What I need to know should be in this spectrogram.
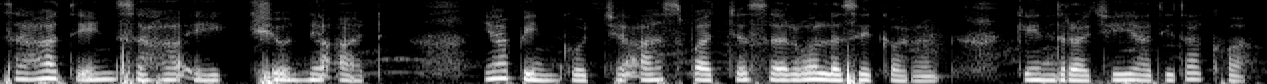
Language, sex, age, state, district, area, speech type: Marathi, female, 18-30, Maharashtra, Thane, urban, read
